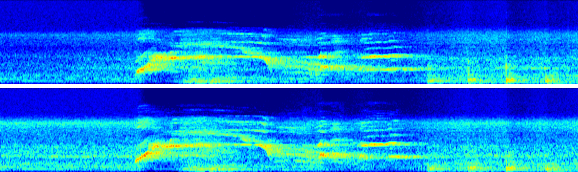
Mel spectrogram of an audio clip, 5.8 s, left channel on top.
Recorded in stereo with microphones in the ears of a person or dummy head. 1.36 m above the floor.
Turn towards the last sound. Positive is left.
turn(degrees=40)  # may be behind; listen again after turning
